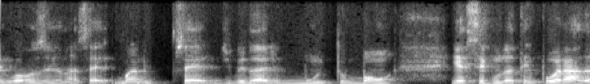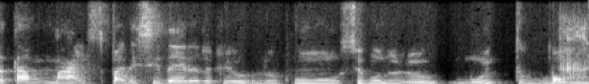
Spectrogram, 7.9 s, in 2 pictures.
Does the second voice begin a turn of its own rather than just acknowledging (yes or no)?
yes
